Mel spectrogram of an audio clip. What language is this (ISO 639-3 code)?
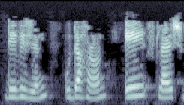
asm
